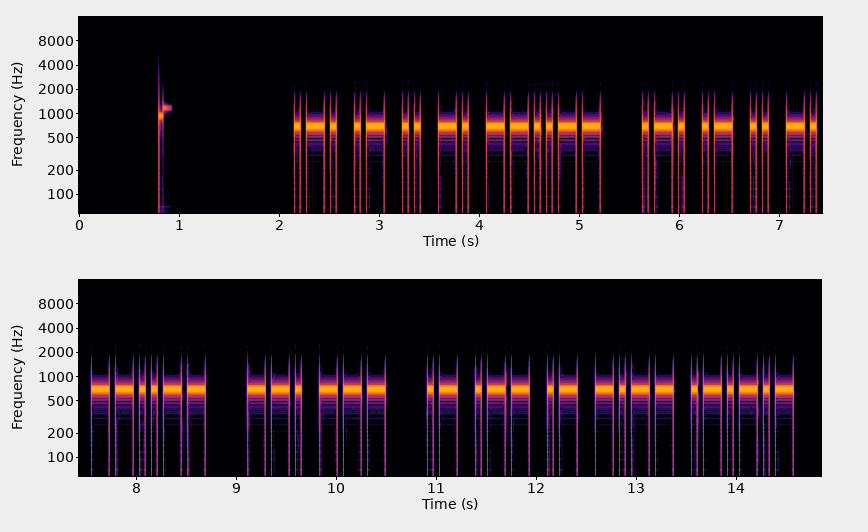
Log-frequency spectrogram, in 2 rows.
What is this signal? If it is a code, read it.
Morse code, heard as a keyed tone, about 20 wpm, 700 Hz. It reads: RAIN, RAIN, GO AWAY.
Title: Sentences from Top 600 Words 20wpm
